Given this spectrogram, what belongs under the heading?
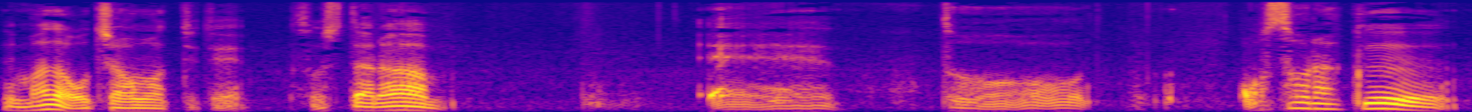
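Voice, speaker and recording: A man's voice: a bass voice, wildly swooping pitch, takes it slowly, creaky, long pauses, a little mellow, slightly rough. A man casually retelling a dream he had, acting out the voices of the people in it. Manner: acts out the voices of people in the story. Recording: dull lo-fi dry recording.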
